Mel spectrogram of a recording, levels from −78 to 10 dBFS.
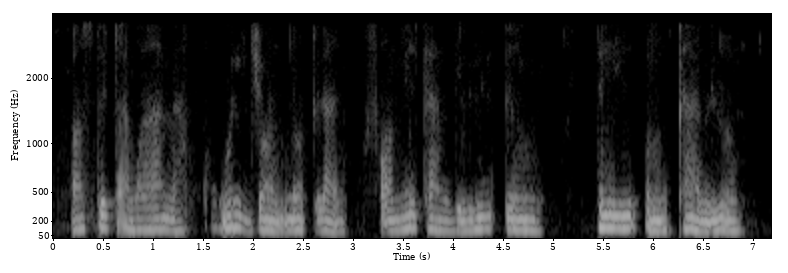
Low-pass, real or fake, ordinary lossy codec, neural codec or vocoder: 3.6 kHz; fake; none; codec, 24 kHz, 1.5 kbps, HILCodec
